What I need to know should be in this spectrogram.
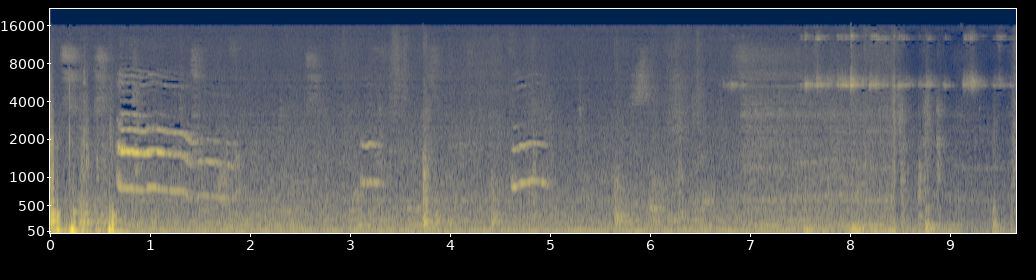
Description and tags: Cat caught a bird
My cat was meowing insistently. I started recording her with my Zoom H1 before I realized what was going on: she had caught a bird and was calling me to come and see the good job she had done.
You can probably hear the TV in the background. And I had to cut out parts of the recording because of other noises, so you get several small files, instead of a large one.
calling, cat, meow, miaou, miaow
